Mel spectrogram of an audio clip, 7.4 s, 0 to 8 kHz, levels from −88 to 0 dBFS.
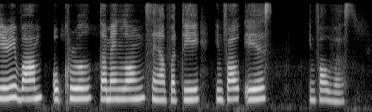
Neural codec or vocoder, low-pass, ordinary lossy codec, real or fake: codec, 16 kHz in and 24 kHz out, 0.9 kbps, LongCat-Audio-Codec, fine tuned four codebook decoder; 7.2 kHz; none; fake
